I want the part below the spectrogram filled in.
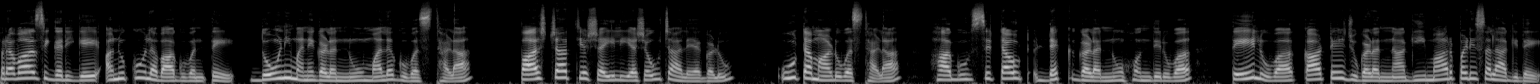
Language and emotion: Kannada, neutral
